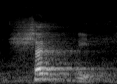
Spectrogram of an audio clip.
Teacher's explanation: Takrir itu getaran. Getarannya jangan banyak-banyak R-nya, cukup satu saja. Syarri. Syarri ditekan karena ada syiddah ya.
